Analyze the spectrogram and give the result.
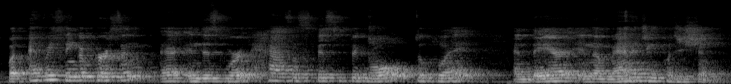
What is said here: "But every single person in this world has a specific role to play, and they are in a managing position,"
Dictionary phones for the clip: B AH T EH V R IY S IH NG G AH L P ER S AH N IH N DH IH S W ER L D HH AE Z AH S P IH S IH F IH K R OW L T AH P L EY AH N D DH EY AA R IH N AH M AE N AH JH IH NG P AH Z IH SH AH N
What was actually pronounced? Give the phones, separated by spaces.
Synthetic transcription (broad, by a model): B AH T EH V R IY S IH NG G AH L P ER S AH N IH N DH IH S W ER D HH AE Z AH S P IH S IH F IH K R OW L T AH P L EY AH N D DH EY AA R IH N AH M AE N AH JH IH NG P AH Z IH SH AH N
